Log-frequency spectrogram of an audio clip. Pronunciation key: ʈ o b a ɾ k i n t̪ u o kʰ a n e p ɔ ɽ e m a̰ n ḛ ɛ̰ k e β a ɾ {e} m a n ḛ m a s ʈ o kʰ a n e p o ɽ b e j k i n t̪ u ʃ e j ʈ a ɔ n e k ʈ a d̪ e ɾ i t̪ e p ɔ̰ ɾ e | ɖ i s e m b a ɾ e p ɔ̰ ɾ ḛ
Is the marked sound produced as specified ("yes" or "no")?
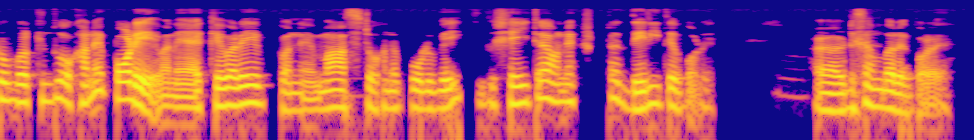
yes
